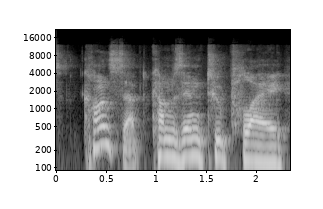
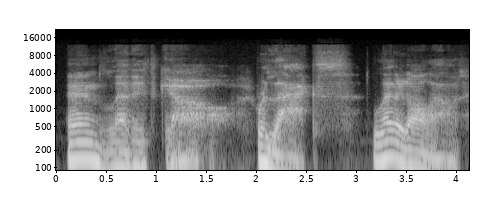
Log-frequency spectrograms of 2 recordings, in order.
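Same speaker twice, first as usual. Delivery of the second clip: guided breathing; 3 semitones lower than usual. Shown as a demonstration. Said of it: "breath work is necessary right now".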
